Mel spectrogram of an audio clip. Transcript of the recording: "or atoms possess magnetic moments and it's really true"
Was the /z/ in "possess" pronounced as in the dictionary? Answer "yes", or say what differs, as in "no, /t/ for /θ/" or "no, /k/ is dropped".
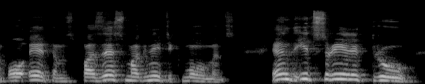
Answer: yes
